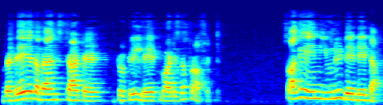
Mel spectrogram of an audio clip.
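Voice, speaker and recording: A mid-pitched instructor talks through a screen-share tutorial lecture, explaining one step at a time. The delivery is loose and unscripted, with phrases repeated and restarted mid-thought and frequent "okay" checkpoints. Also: moderate pace.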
